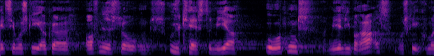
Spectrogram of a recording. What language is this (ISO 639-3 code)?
dan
